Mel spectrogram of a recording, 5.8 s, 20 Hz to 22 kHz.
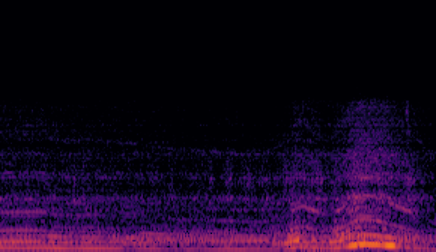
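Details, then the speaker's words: Saab 9-3 with a hard cold start, first start on a cold morning after stalling once, given gas: uneven idle, then a ragged hard rev around the fourth second; rough cold running, cause unclear. "but that's what it does when it starts in the cold crazy"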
